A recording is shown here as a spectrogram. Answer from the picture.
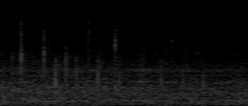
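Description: Near silence: faint room tone with a few light, irregular clicks in the first second or so.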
